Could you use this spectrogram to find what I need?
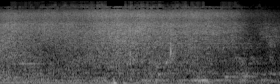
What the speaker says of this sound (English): This is without any doubt the strongest water jet I have encountered in my entire life.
